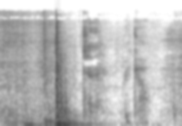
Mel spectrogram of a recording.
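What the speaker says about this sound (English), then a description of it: "shut this door here" An interior door in a rural house pushed shut with one solid thud, followed by soft rustling and faint voices nearby.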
